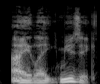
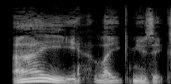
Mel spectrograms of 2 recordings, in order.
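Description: First: Said in the usual way. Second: I said slow and leaned on; stress on I. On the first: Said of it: "Well, as for me". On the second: Shown as a demonstration. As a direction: lean on the word I, slowly. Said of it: "stressing the I".

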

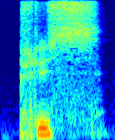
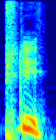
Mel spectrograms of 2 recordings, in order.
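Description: First: "plus" ending in an audible hissed S; sounded final S. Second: "plus" ending on the vowel, no S; silent final S. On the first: Teacher contrasting two readings, "plus" with the S sounded. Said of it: "there's a difference between plus". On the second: Teacher contrasting two readings, "plus" with silent S. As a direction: leave the S of "plus" unspoken. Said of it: "because of the S being silent". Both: Shown as a demonstration.

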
